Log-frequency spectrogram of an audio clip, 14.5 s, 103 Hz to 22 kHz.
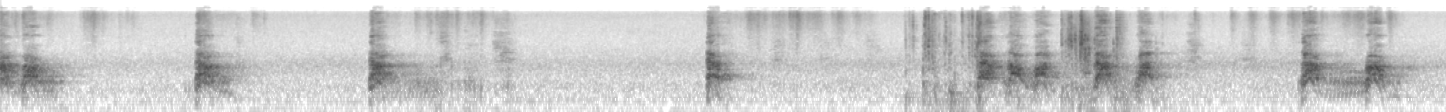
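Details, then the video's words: Several dogs barking on a July night in 2013 around 10 o'clock, a recurring nightly disturbance; single sharp barks every couple of seconds, then a dense flurry of overlapping barks near the end. "Barking Dogs"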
